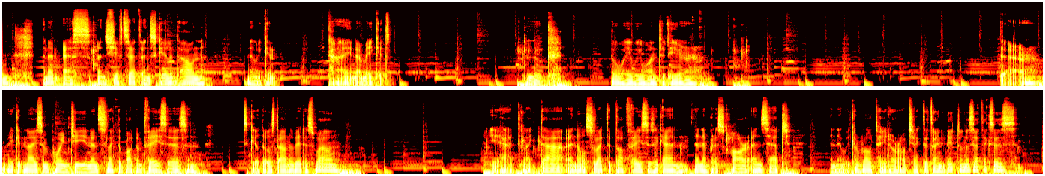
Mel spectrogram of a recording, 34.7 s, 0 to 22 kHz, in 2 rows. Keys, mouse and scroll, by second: 0.7 s, 8.5 s, 17.9-19.0 middle drag, 19.0 click, 20.0 s, 24.1 Tab, 24.4-25.3 middle drag, 25.3 Tab, 26.0 shift+middle click, 26.7 scroll up 3, 27.8 click, 28.7-29.1 scroll down 6, 29.4 r, 34.0 middle click, 34.4-34.7 scroll up 2.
